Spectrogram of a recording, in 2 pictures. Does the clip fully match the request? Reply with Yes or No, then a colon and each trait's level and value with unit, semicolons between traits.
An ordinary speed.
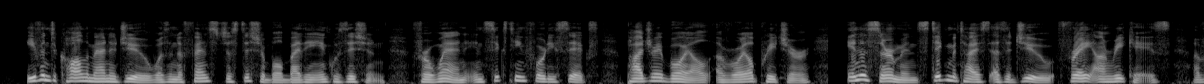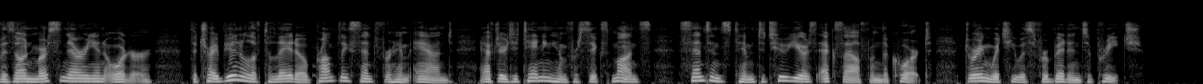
Yes: average, 170 wpm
